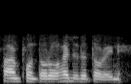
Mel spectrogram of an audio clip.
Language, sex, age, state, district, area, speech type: Manipuri, male, 30-45, Manipur, Kangpokpi, urban, conversation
